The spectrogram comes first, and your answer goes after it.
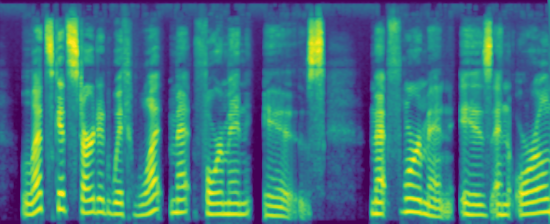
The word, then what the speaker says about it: metformin: about the pronunciations of metformin and glucophage glucophage is the brand name and Metformin is the generic name metformin has three syllables met as in I met Dr nerra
